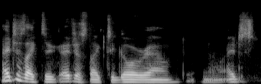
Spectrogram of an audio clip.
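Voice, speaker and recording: A man's voice: fairly low pitch, quick pace, gravelly, dark tone, no room sound. A man from the Philippines chatting casually and teasing on a livestream. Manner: playful, teasing. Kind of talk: casual group chat.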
